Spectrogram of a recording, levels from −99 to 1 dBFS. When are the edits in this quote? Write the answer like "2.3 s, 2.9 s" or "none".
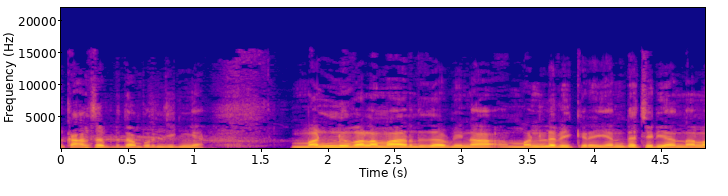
none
